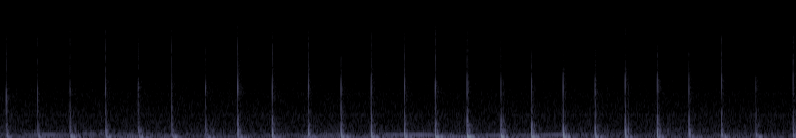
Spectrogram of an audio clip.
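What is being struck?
Chunky glitter fabric over a padded surface, scratched by a metal-pin comb.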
